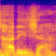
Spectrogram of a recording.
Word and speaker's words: Khadija: Like over here, we say Khadija. Yeah. When I lived in the Middle East, it's Hadija.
